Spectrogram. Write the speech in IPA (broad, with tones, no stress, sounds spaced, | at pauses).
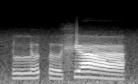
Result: lː ə˨˦ θ əː˨ xʲ aː˦˨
